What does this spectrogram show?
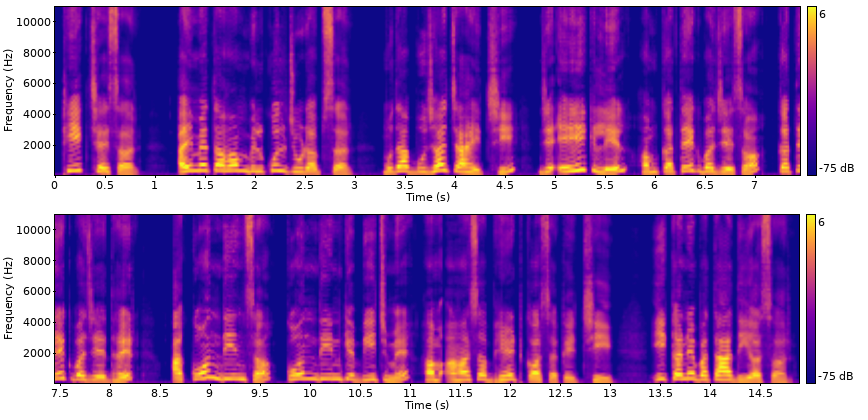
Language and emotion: Maithili, neutral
